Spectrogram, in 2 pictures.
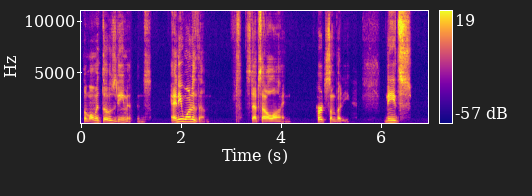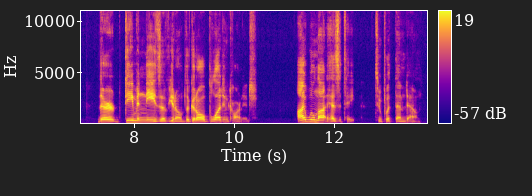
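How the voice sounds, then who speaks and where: Man acting as skeptical male demon slayer, battle-worn, frank, emphatic, restarts phrases, slightly high voice, anime game roleplay. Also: lively intonation, unhurried, creaky, pauses often, a little mellow, dry recording. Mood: stern warning.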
